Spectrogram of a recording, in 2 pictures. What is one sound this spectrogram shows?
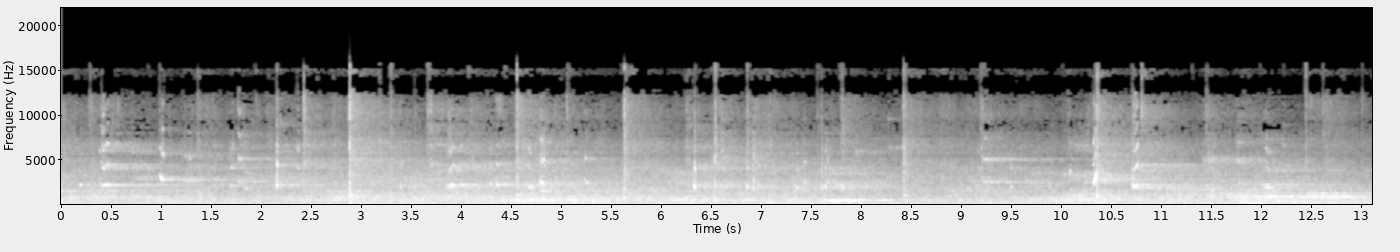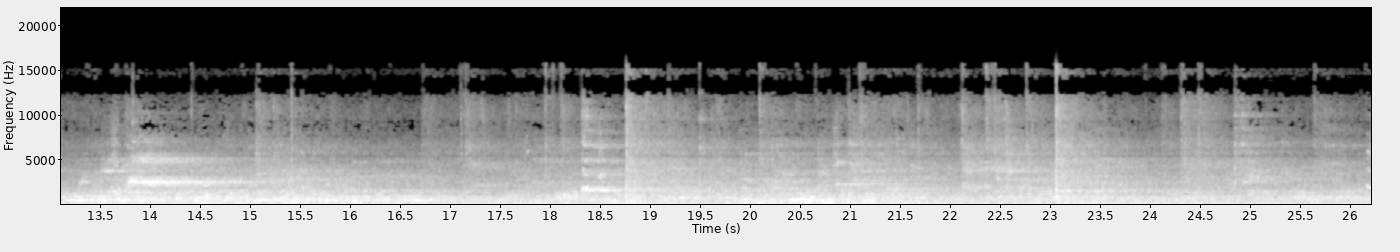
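Shuttlecocks are struck with sharp pops of rackets in a large echoing hall.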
